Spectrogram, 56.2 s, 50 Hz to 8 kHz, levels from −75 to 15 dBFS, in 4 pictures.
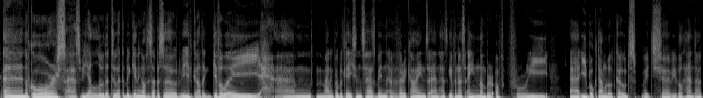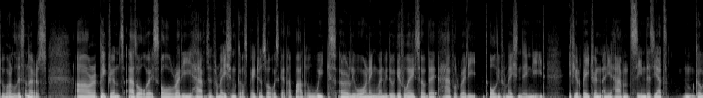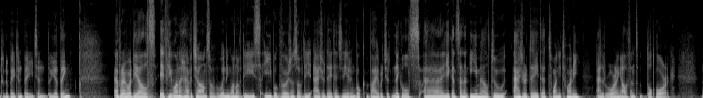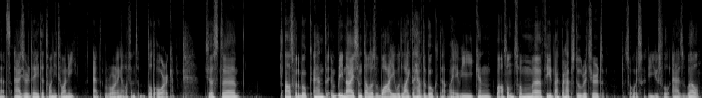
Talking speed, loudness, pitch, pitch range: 190 wpm, -14 LUFS, 105 Hz, 90-130 Hz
